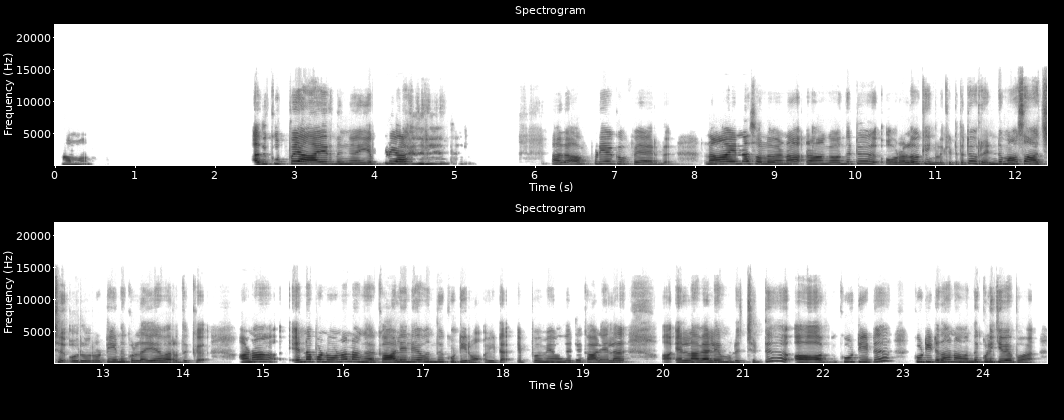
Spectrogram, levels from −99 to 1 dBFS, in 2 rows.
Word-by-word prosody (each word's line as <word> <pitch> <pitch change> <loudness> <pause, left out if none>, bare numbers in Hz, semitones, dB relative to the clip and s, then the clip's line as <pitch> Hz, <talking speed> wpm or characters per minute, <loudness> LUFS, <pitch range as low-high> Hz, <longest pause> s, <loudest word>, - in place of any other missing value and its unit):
ஆமா. 215 0 -7 2.1
அது 290 +1 +3
குப்பையா 335 +2 +5
ஆயிருதுங்க. 295 -3 +3 0.2
எப்டி 285 +6 -4
ஆகுதுனே 325 -1 +1 0.2
தெரியல்ல. 320 +2 -4 1.4
அது 275 0 -2
அப்டியே 340 +3 -5
குப்பையாயிறுது. 275 -4 -5 0.5
நான் 330 +4 +6
என்ன 340 0 0
சொல்லுவேன்னா, 295 -2 0 0.2
நாங்க 275 0 +1
வந்துட்டு 310 +6 -5 0.4
ஓரளவுக்கு 275 +8 0
எங்களுக்கு 235 -3 -5
கிட்டத்தட்ட 245 +7 -6
ஒரு 325 - -3
2 265 +5 +1
மாசம் 320 +3 +2
ஆச்சு. 295 -1 -2
ஒரு 225 0 -2
ரொட்டினுக்கு 275 +4 -2
உள்ளேயே 235 +2 0
வர்றதக்கு. 230 +2 -4 0.5
ஆனா 320 +5 +4 0.5
என்ன 320 +4 +1
பண்ணுவோம்னா 330 0 +1
நாங்க 295 -6 0 0.2
காலயிலேயே 295 +5 +4
வந்து 275 +2 0
கூட்டிருவோம் 240 -7 -3
வீட்ட. 230 -2 -5 0.2
எப்போமே 250 +4 -3
வந்துட்டு 250 +2 -4
காலையில 225 +3 0 0.8
எல்லா 270 +1 +4
வேலையும் 275 +2 +2
முடிச்சுட்டு, 250 - -7 0.4
ஆப் 250 +2 +3 0.2
கூட்டிட்டு 315 +1 -2 0.5
கூட்டிட்டு 320 -2 0
தான் 330 +1 -1
நான் 280 -3 +1
வந்து 280 +3 0
குளிக்கவே 275 -1 +2
போவேன். 220 -3 -4
280 Hz, 115 wpm, -23 LUFS, 250-315 Hz, 2.1 s, நான்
